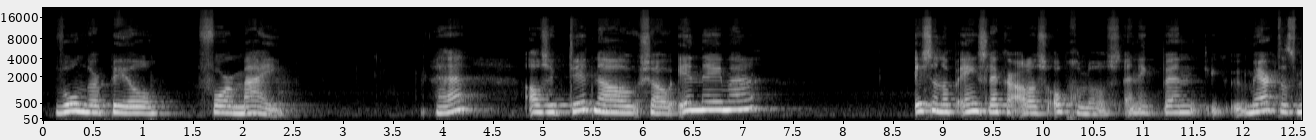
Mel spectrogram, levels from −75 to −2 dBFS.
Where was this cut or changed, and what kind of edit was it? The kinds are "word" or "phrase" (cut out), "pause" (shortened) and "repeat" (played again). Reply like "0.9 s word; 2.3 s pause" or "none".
11.6 s word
